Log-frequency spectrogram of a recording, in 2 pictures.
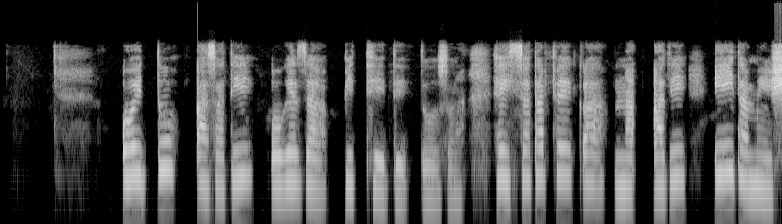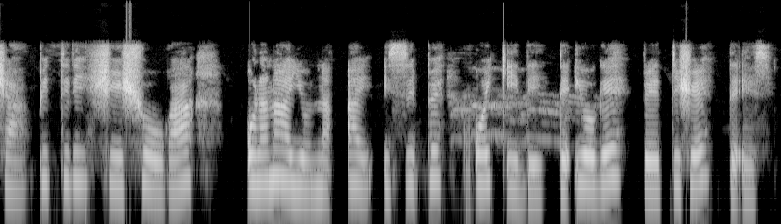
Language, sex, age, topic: Gamo, female, 25-35, government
